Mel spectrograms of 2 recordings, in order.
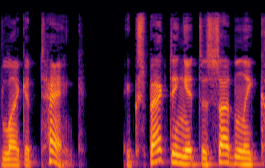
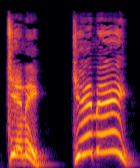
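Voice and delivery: high, urgent yell; calling out loudly across a distance; 5 dB louder than usual. A narrator's reading. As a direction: shout the name to get his attention. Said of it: "saw what he was looking for and yelled".

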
